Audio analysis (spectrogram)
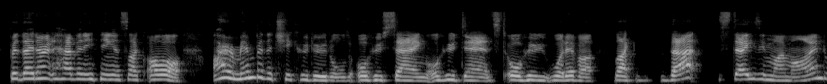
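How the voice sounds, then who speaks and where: Chatty woman hosting a podcast. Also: medium pitch. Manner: chatty, animated, acts out quoted reactions. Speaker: podcast host. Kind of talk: casual conversation.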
